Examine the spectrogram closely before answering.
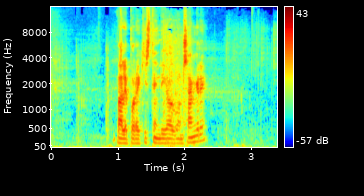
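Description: A man speaks close up into a headset microphone.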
